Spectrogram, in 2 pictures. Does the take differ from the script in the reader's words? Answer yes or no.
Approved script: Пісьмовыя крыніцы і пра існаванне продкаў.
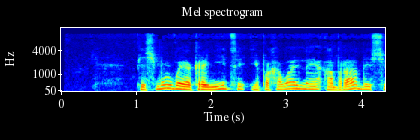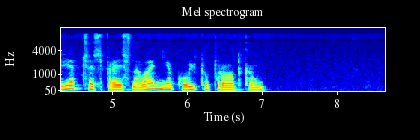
yes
